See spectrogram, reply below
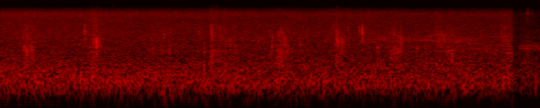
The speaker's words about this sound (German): Jetzt gehen wir ein Stück den Kanal entlang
